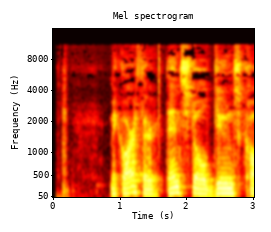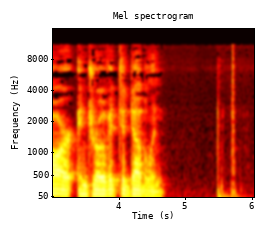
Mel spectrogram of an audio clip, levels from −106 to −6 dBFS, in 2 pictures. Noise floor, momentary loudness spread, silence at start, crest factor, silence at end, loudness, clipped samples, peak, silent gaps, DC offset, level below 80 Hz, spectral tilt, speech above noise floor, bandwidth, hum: -71 dBFS; 17 LU; 0.15 s; 18 dB; 0.3 s; -16 LUFS; under 0.1%; 0 dBFS; none; under 0.1%; -38 dBFS; -4.5 dB/octave; 54 dB; 11.5 kHz; none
